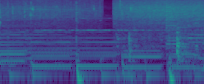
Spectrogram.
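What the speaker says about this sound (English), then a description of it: "Just have a quick pan sear for the potatoes." Potatoes and carrots sizzle and crackle in a hot pan, a steady frying hiss with a few louder pops and stirring scrapes.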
